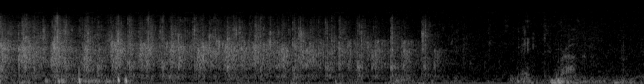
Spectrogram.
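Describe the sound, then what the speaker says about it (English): Applause from a live audience welcoming a speaker to the stage at a public event, a fairly dense patter of clapping that thins out toward the end. "Round of applause."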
